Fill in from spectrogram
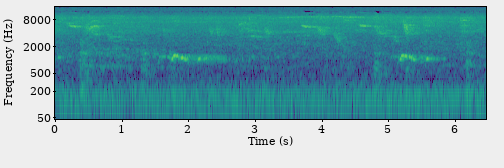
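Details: {'caption': 'Two short bursts of rapid, bubbling cooing notes from a zebra dove, separated by a pause of about three seconds, over a steady low rumble with faint distant chirps from other birds.'}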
